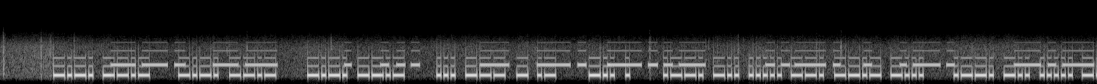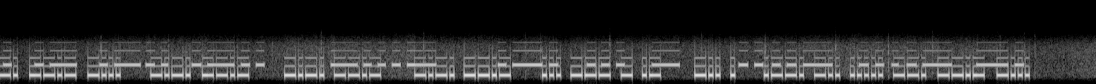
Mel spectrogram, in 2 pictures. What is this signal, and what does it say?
Morse code, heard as two keyed tones, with static crashes. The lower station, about 34 wpm, 430 Hz: CQ CQ CQ SOTA DE PD5GQB PD5GQB CQ CQ CQ SOTA DE PD5GQB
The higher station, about 16 wpm, 920 Hz: GM ES TNX FER CALL <BT> RST 44N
